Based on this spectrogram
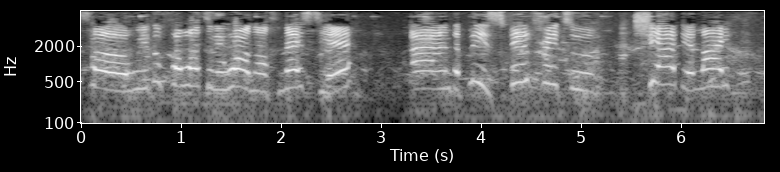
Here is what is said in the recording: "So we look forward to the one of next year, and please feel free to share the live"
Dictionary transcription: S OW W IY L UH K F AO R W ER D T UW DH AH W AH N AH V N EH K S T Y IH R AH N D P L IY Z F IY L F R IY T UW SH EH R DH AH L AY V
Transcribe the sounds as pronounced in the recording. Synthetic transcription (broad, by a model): S OW W IY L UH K F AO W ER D T UW DH AH W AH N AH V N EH S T Y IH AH N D P L IY Z F IY L F R IY T UW SH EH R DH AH L AY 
